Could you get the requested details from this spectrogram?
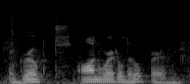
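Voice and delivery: ordinary delivery

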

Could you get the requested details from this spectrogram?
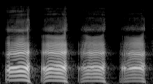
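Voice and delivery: loud, high mock guffaw; big spelled-out ha-ha, acted; imitated burst of laughter. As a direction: mimic someone busting out laughing. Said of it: "busts out laughing 'cause he just goes".

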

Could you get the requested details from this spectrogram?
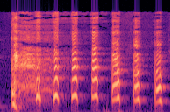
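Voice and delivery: high, loud staccato laugh; imitated group laughter. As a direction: imitate kids cackling in quick pulses. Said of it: "And they laughing".

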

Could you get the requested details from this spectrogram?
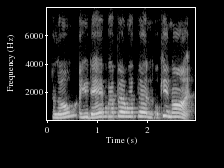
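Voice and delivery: wife calling out. Retold or imitated. Wife calling to her husband in the dark, worried. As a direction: call out to a husband who's gone silent. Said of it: "She was like".

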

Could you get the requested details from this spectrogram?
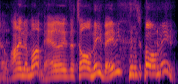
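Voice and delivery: hammed-up loud cocky brag; mock boasting. Golfer imitating a friend who brags he lined up the putt. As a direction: puff up and claim all the credit. Mimicking buddy taking credit.

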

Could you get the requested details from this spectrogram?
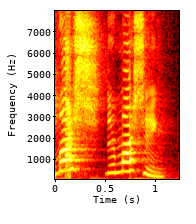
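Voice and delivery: playful mush call. Pretend. Playful sled dog command.

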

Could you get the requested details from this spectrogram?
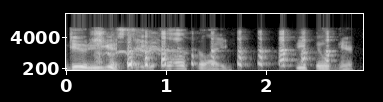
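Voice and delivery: fast, high, giggling taunt; laughing mock heckle. Viewer heckling the awkward boy, giggling and high. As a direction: heckle him while laughing. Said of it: "And I'm like".

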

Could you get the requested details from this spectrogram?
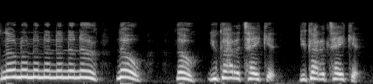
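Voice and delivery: high, loud, rapid-fire overruling; urgent insistence. Retold or imitated. Friend presses money on woman, insisting.

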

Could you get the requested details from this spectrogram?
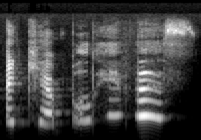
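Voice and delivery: high, loud fangirl squeal; squealing excitement. Acted. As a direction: shriek it with glee. Text repeated in building excitement.

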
